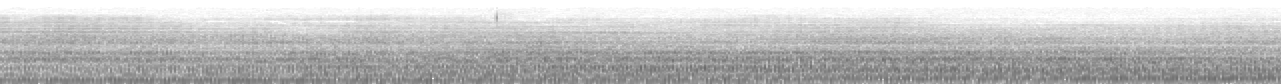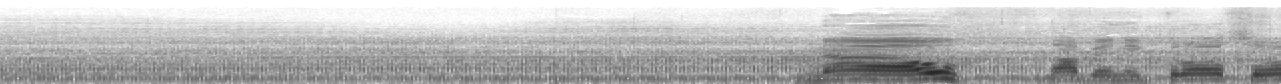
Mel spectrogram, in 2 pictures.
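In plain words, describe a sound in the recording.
A small aircraft engine drones steadily high overhead.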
